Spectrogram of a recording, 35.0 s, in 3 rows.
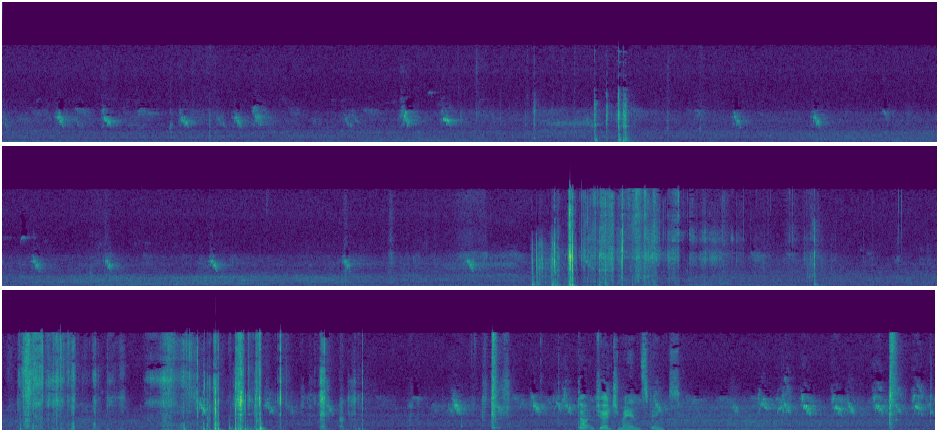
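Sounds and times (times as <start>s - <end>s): bird chirping: 0.0s - 10.4s, 25.4s - 35.0s.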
